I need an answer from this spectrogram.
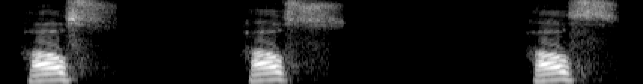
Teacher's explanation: না হাস বললে কিন্তু এই সদের জায়গায় সিনের উচ্চারণটা চলে আসবে মুখটা একটু ভরপুর হয়ে যাবে সদের উচ্চারণ করার সময়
